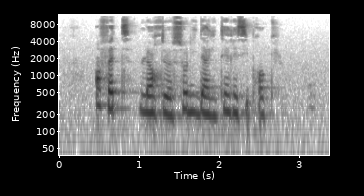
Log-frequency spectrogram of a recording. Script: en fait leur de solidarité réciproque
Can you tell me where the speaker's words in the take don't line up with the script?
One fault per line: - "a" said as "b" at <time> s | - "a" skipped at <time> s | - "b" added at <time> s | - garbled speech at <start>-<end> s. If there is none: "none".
none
